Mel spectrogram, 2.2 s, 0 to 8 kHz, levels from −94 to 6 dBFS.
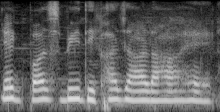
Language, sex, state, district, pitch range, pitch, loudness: Hindi, female, Assam, Kamrup Metropolitan, 210-235 Hz, 220 Hz, -15 LUFS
